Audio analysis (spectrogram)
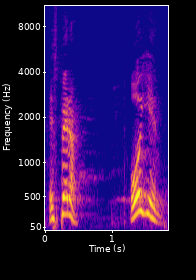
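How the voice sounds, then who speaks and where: A man's voice: high voice, very animated, very slow. A man preaching a sermon as pastor, informal and joking, quizzing his congregation with fill-in-the-blank questions. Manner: informal and joking, uses object illustrations.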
